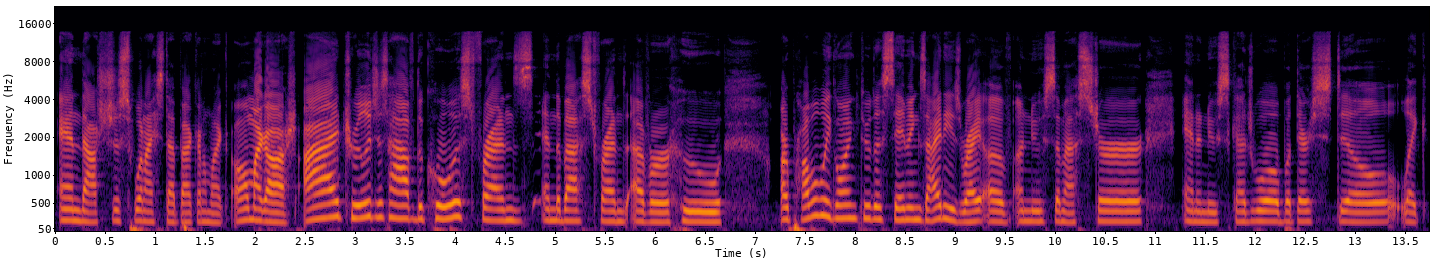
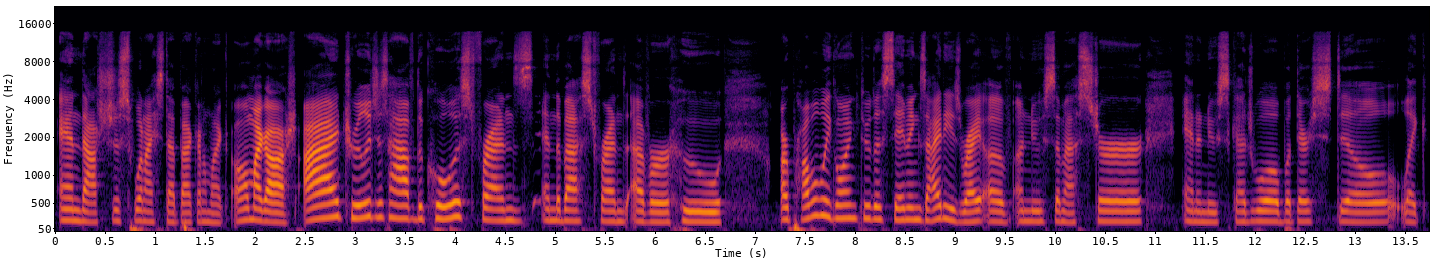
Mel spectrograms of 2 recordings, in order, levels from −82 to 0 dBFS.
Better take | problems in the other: second | distortion; slight; 10 dB below the speech

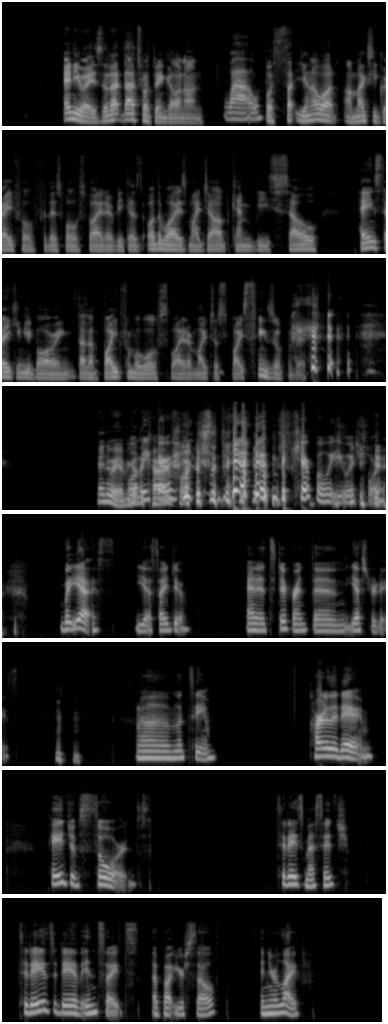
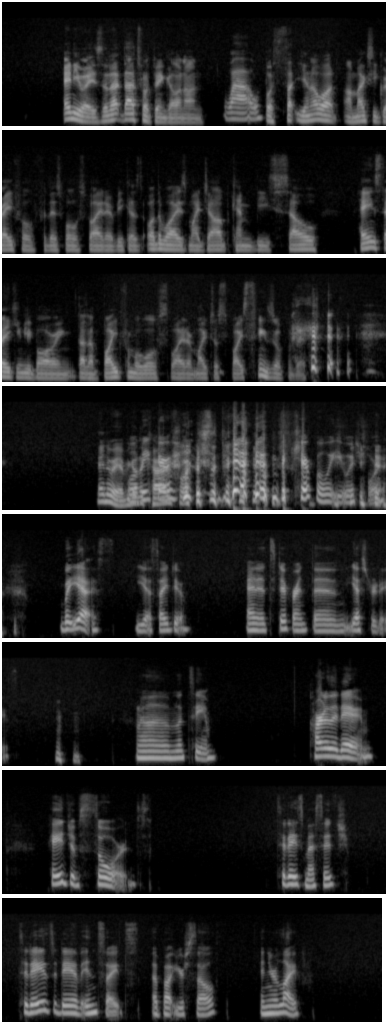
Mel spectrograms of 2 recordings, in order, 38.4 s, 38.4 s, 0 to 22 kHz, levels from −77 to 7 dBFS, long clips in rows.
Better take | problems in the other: first | hiss; faint; throughout; 25 dB below the speech

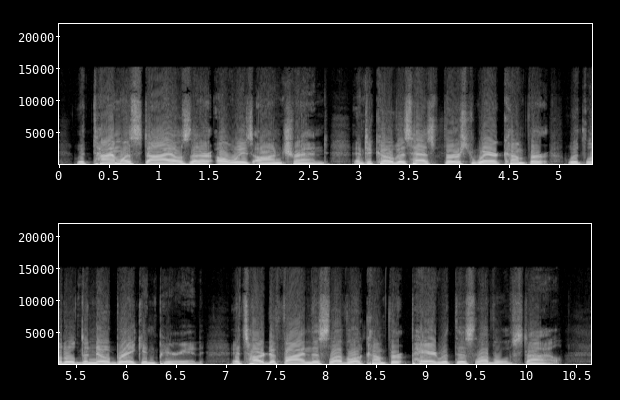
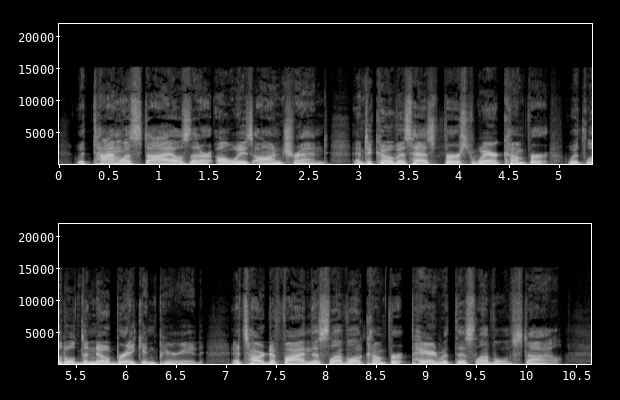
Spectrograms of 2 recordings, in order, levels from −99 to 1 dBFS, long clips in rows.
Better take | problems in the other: second | distortion; slight; 10% of the sound clipped

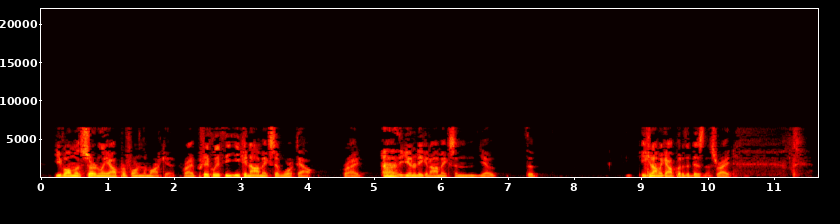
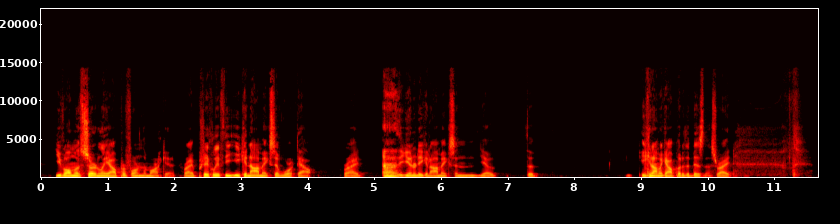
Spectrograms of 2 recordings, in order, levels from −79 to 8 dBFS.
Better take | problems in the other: second | garbled, watery; badly; nothing above 6.5 kHz

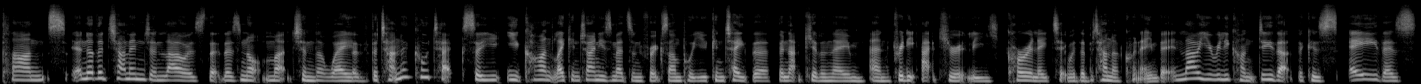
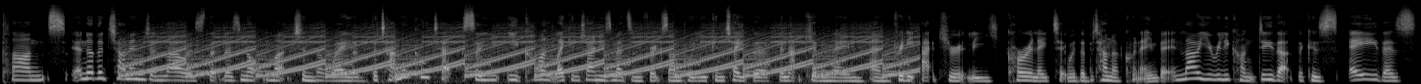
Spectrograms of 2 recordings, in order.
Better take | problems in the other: first | siren; noticeable; from 1 to 9 s; peak level with the speech

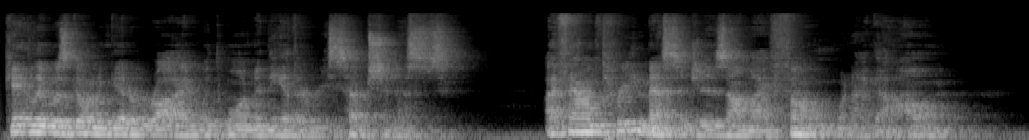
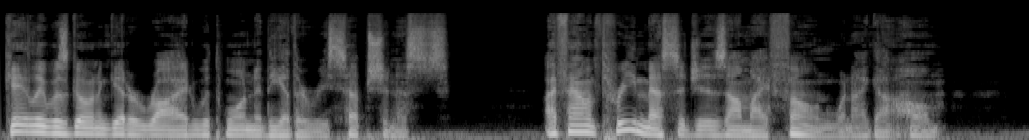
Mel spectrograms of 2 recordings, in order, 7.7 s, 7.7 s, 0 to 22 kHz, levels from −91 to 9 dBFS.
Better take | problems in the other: second | off-mic speech; far // room echo; noticeable; dies away in 0.6 s

